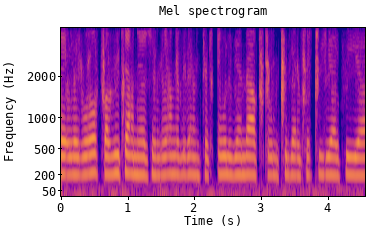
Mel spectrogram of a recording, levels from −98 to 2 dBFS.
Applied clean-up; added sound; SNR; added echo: neural diffusion model UNIVERSE++.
